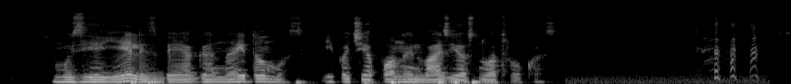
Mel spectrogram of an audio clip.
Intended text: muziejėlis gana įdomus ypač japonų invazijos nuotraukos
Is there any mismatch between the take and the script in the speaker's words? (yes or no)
yes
